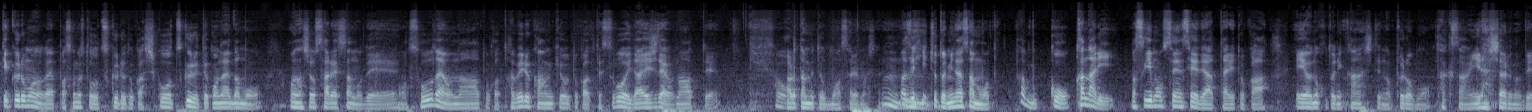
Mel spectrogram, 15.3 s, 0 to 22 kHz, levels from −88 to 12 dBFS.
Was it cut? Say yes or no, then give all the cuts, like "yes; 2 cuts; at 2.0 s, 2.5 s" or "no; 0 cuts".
yes; 2 cuts; at 4.0 s, 11.2 s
